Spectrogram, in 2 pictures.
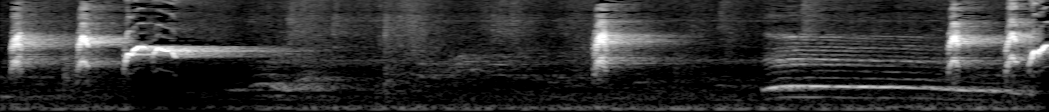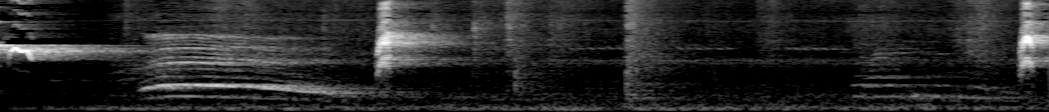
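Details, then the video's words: Agitated sooty-headed bulbul giving loud, abrupt chirps and ringing drawn-out whistles in irregular bursts, broken by lower, harsher descending notes; faint background hum throughout. "KUTILANG NGAMUK PARAH"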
